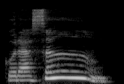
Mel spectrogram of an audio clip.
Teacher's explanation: Observe que o são é a sílaba em que eu demorei mais, né? Que eu fiquei mais, ela foi a mais forte da palavra. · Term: sílaba tônica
